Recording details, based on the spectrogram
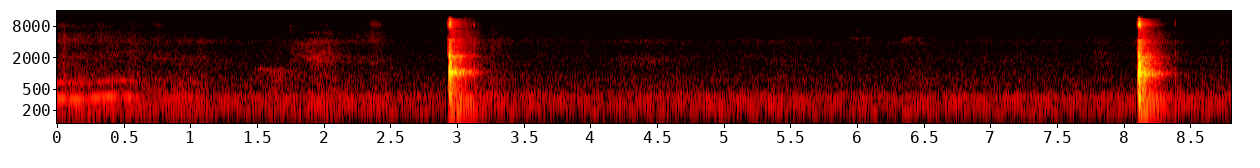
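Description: Two brief, abrupt catching sounds about five seconds apart in a quiet room, typical of hiccups.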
